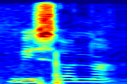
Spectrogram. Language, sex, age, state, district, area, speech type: Assamese, female, 18-30, Assam, Kamrup Metropolitan, urban, read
